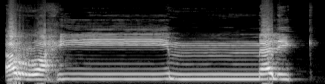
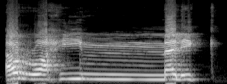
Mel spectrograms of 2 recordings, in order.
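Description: First: The long vowel is held moderately. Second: The long vowel is held briefly.

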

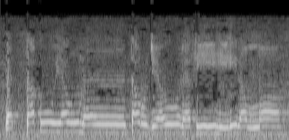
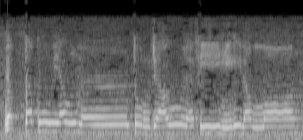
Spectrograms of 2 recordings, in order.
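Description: Both takes have the same delivery.

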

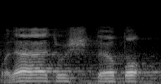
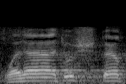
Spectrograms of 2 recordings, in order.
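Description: First: The final consonant gets a strong echo at a stop. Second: The final consonant gets a light echo, run on. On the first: "وإن وقفت عليها فهذه كانت أرفع من السابقة" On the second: "فإن وصلت فكأنها في وسط الكلمة"

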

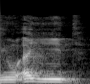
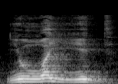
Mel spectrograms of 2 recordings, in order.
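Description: First: A glottal stop follows the first vowel. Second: A plain w sound follows the first vowel.

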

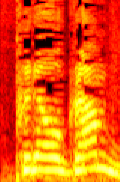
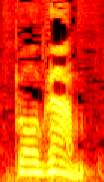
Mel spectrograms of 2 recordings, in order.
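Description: First: A vowel is inserted between the p and r. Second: The p and r are joined with no vowel. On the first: The speaker calls it wrong. "Yani program değil" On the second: The speaker calls it right. "Araya hiçbir ses koymayacaksın. Program diyeceksin"

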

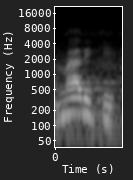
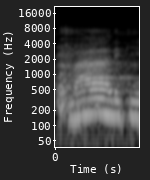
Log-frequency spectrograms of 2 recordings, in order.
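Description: First: The first vowel is kept short. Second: The first vowel is held long. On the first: "maknya dipendekkan" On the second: "maknya dipanjangkan"

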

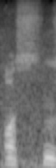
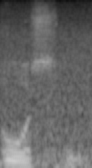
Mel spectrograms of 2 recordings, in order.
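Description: First: The first vowel O is short. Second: The first vowel O is drawn out long. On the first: "nicht Osten" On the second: "diesmal ist die Woche des langen O's"

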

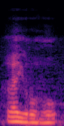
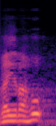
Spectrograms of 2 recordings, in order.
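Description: First: The first syllable ends with a 'u' vowel. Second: The first syllable ends with an 'a' vowel. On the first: The one lacking knowledge is the one who follows. The speaker calls it right. "اجعلوها غيره ... خلوها بالضم" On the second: He follows another person. The speaker calls it wrong. "إذا كان عندكم غيره"

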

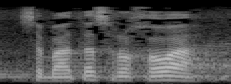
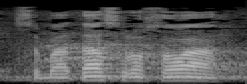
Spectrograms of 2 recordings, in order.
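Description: Both takes have the same delivery.

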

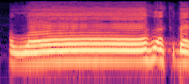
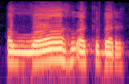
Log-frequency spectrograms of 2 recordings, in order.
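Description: First: The phrase is stretched out long. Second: The phrase is said short and quickly. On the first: The speaker calls it wrong. "itu kepanjangan" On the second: The speaker calls it right. "tidak dipanjangkan, namun dipendekkan"

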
